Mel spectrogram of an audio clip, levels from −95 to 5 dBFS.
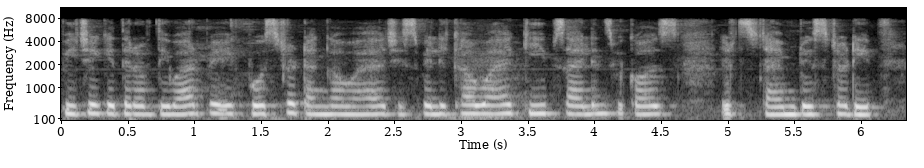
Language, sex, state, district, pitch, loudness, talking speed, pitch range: Hindi, female, Uttar Pradesh, Lucknow, 235 Hz, -14 LUFS, 210 wpm, 230-250 Hz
